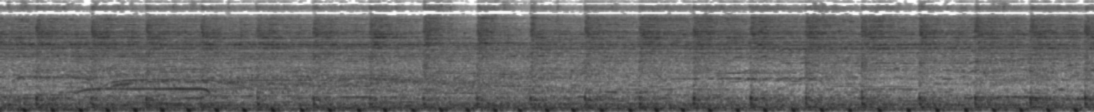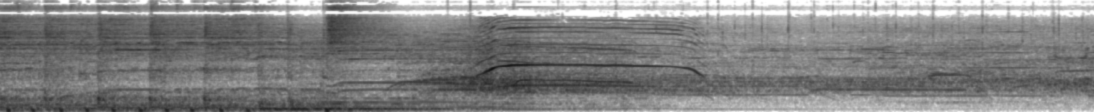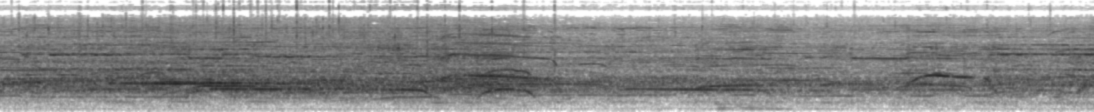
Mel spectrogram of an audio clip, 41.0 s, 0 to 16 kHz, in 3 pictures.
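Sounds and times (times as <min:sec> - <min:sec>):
drum beat: 0:00.0 - 0:18.5
electric guitars: 0:00.0 - 0:20.5.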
